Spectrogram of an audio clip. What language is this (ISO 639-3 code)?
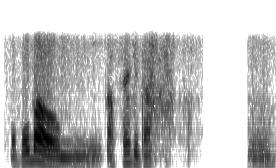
asm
